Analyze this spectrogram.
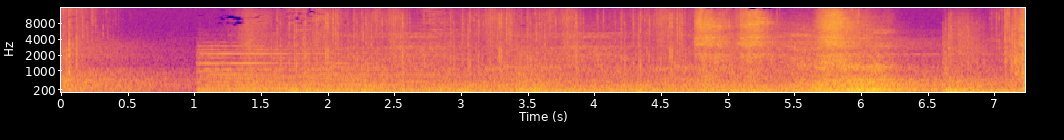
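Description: Heavy footsteps thud on stone.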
